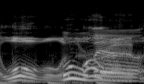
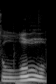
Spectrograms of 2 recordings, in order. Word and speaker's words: Louisville: louville got to make sure you hit that lville yeah I said it wrong and my dad was like it's louville they will I got family down there I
